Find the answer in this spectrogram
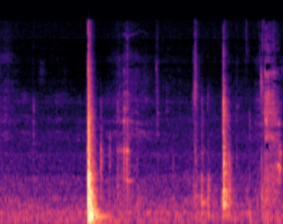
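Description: A crinkle cutter blade pushed down through a cube of scented wax, meeting the cutting mat with one sharp thunk about a second in, followed by a few faint clicks as the wax pieces are handled.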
